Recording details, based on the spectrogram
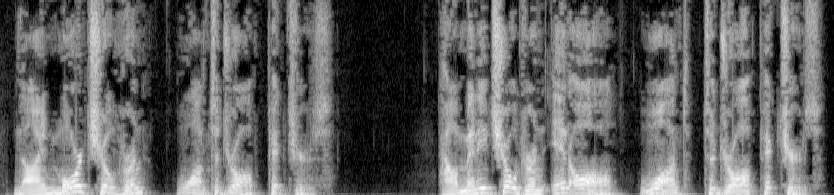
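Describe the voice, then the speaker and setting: Slow, husky man reading a children's lesson. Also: mid-range voice, a little mellow. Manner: deliberate, short separated phrases. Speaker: narrator of a children's math storybook. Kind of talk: scripted read-aloud narration, simple and instructional.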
